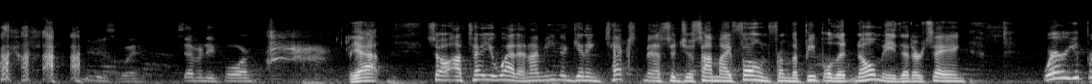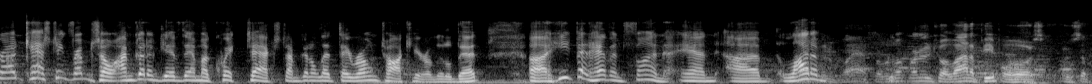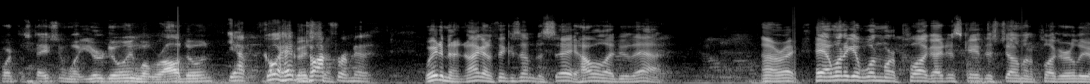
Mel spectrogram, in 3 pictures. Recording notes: at The Livingston County Family Readiness Emergency Expo in Howell MI in a live remote broadcast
